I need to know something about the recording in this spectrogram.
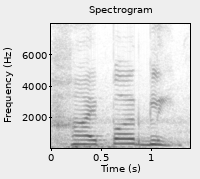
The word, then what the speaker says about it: hyperbole: Coming to the next figure of speech, that is hyperbole.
